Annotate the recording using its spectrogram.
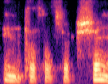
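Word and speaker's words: intussusception: خانم دکتر تگیپور، اون تلفظش انتوسکسپشن هست، شما چند بار اونو اشتباه تلفظ کردید.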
